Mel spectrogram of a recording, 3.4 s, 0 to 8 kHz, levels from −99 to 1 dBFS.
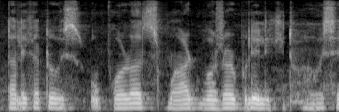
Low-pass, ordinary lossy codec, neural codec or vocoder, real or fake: none; none; codec, 16 kHz, 8 kbps, FreqCodec, larger model; fake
